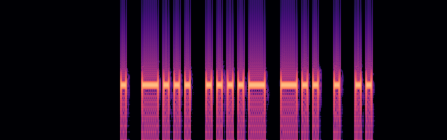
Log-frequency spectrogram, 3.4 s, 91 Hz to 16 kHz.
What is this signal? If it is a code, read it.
Morse code, heard as a keyed tone, about 30 wpm, 700 Hz. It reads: EB4DEI
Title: DXCC-100 Call Signs - 6 Characters - Repeated 3x - 30wpm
